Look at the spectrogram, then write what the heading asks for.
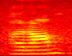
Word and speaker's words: रामः: इसका उच्चारण जो है वो ह के समान होता है और उच्चारण स्थान होता है बच्चों इसका कंठ। उच्चारण स्थान होता है कंठ। ह के समान इसका उच्चारण है। जैसे ह को बोलते हैं ऐसे इसका उच्चारण होता है। उदाहरण के लिए दी समझें तो मान लो मैंने लिखा राम, राम के आगे लगाया विसर्ग। अब हम इसको बोलेंगे रामः, रामः।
